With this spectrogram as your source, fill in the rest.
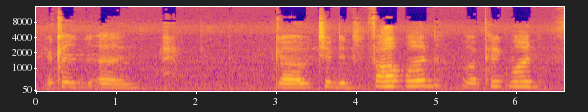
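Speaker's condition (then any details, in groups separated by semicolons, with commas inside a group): Cerebral palsy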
